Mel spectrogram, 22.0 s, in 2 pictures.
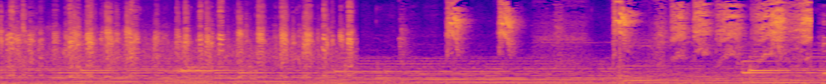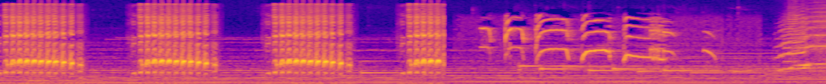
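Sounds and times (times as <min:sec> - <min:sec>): background music: 0:00.0 - 0:22.0
goat bleating: 0:11.0 - 0:12.1
dog whining: 0:16.8 - 0:20.6.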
